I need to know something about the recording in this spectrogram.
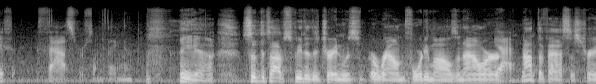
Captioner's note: haha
